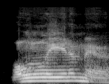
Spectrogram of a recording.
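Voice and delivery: very loud, shrill, high, badly belted out. Giving a hint about a guest: really bad Don King impersonation. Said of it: "that was a really bad Don King impersonation".

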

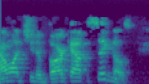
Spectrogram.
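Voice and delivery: ordinary talk, nothing marked

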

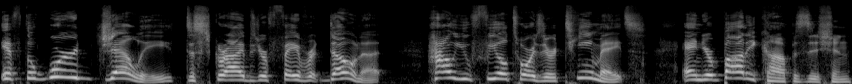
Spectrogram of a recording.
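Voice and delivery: swooping high put-on voice. After asking if everyone is ready, joke about Carmelo Anthony in a Jeff Foxworthy impression. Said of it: "This is Jeff Foxworthy on Carmelo Anthony".

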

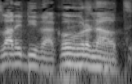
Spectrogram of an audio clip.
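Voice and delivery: put-on Serbian accent. Signing off in an imitation: Vlade Divac accent. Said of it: "I do the accent".

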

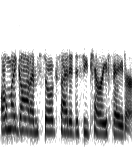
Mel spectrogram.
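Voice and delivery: ordinary talk, nothing marked

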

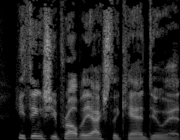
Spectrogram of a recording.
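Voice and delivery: ordinary talk

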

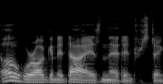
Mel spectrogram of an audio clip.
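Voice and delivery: ordinary talk

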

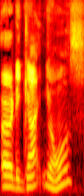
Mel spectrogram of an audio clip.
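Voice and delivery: casual, put-on New Zealand accent. Retelling what a woman said about a present, put-on New Zealand accent. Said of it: "That's my New Zealand accent impersonation".

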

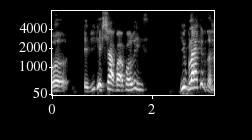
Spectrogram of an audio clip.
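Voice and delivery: high, full of disgust. Retelling a scene from an episode, imitating Kevin Samuels, disgusted.

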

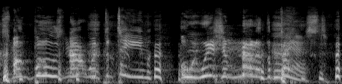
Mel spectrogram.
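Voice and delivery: very high-pitched, aggressive voice. Talking with a co-host, the speaker shows how Jimbo talks: Jimbo impression, high and mock-aggressive. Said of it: "much higher pitch. And it's all a little aggressive like this".

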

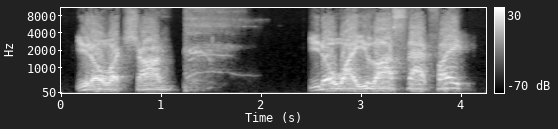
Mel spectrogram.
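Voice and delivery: creaky, rough, raspy, high voice with swooping pitch. Retelling what the coach said after the game: Larry Mavety impression. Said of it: "I'm gonna do my best Larry Mavety impression".

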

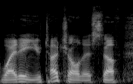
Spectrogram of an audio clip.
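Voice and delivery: ordinary talk

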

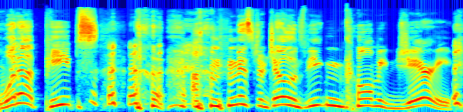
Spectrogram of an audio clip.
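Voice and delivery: high, drawn-out, try-hard fake cool voice. Pretending to greet an eighth grade class: put-on substitute teacher trying to sound cool. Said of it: "you sound like a substitute teacher trying to sound cool".

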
